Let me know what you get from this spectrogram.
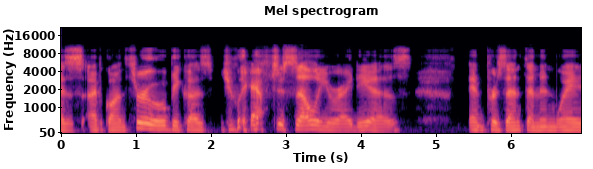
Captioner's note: laughs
